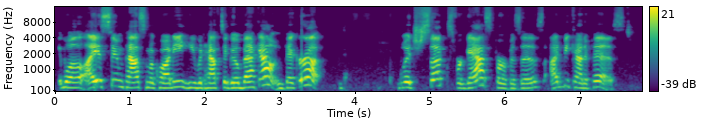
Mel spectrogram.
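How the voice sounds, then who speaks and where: A woman's voice: fairly high pitch, moderate pace, bright, forceful tone. A woman chatting casually on a livestream and telling friendly stories.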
